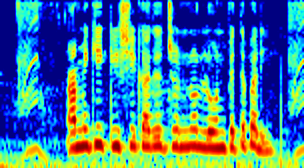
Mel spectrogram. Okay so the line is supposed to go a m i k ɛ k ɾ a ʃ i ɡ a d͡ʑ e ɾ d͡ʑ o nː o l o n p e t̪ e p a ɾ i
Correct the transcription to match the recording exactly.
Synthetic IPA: a m i k i k ɾ i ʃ i k a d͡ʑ e ɾ d͡ʑ o nː o l o n p e t̪ e p a ɾ i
